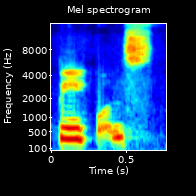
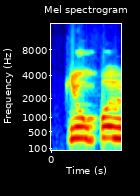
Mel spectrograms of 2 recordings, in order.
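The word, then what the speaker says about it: people: हम बोल देते हैं पीपल्स, या फिर बहुत लोग तो उसको प्रोनाउंस ही गलत करते हैं, प्यूपल बोलते हैं। ये प्यूपल नहीं होता है, पीपल होता है, और पीपल का मतलब ही होता है बहुत सारे लोग।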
